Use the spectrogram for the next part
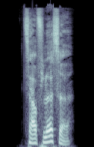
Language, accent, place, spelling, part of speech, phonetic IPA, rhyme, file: German, Germany, Berlin, zerflösse, verb, [t͡sɛɐ̯ˈflœsə], -œsə, De-zerflösse.ogg
- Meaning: first/third-person singular subjunctive II of zerfließen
